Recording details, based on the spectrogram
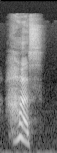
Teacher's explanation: और जब हम कहते हैं हंस, इसमें भी देखिए ह का उच्चारण करते समय उसमें जो लगा हुआ अ है उसका उच्चारण करते हुए थोड़ी नासिका से भी वायु निकल रही है और उच्चरित हो रहा है हंस। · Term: अनुनासिक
